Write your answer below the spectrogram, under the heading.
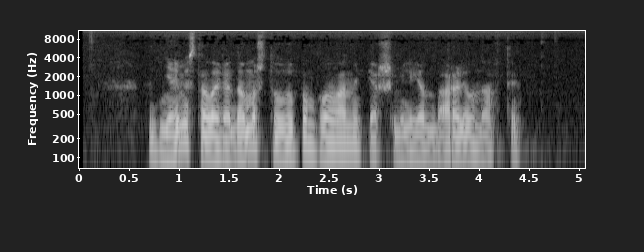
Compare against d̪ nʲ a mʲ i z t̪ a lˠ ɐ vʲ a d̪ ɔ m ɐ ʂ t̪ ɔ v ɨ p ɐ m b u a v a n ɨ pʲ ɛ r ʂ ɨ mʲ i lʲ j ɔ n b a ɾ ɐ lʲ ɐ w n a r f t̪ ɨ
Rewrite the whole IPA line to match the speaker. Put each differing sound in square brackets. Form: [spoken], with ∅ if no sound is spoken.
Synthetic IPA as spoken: d̪ nʲ a mʲ i [s] t̪ a lˠ ɐ vʲ a d̪ ɔ m ɐ ʂ t̪ ɔ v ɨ p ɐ m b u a v a n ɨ pʲ ɛ r ʂ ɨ mʲ i lʲ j ɔ n b a ɾ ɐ lʲ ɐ w n a [∅] f t̪ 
